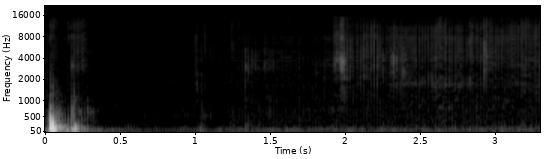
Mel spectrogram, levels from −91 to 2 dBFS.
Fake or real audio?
fake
